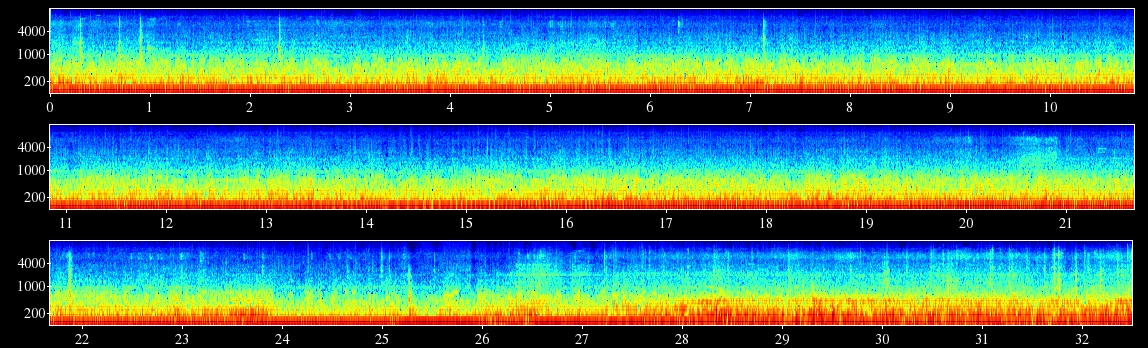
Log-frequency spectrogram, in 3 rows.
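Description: Steady low rumble of a 4x4's engine running at low revs as the vehicle crawls up a rocky dirt trail, with a short rise in revs near the end.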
